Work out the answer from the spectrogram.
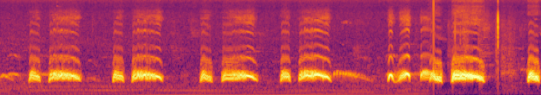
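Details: A steady series of spotted dove coo phrases, short note then sustained coo, repeated about every second and a half, with a faint quieter coo and a sharp click late on.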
